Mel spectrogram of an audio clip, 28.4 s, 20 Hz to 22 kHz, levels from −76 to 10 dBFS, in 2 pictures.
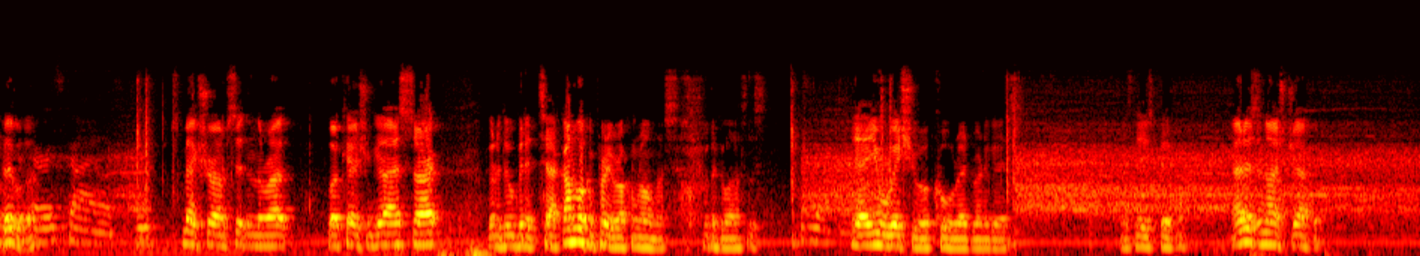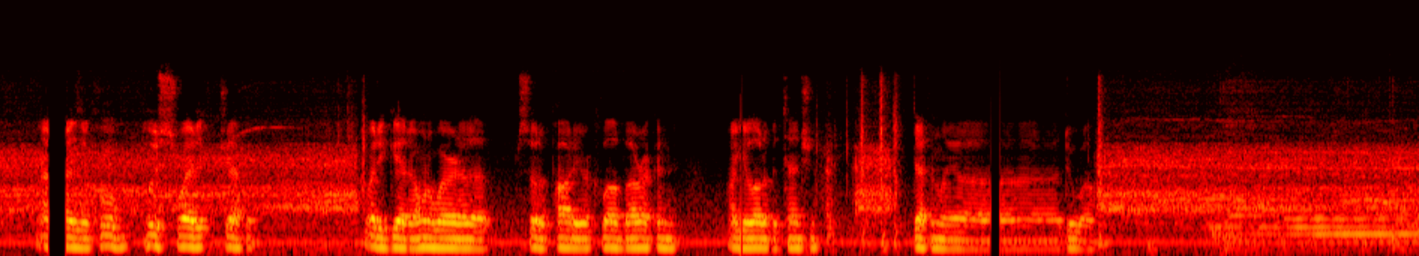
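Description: Three Bluetooth stalls silence the audio: 180 ms at 14.69 s, 19 ms at 21.62 s, and 98 ms at 24.11 s, likely interference starving the headphone buffer.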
